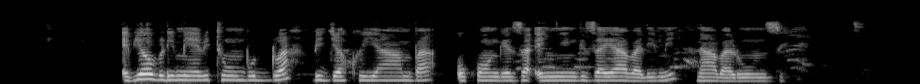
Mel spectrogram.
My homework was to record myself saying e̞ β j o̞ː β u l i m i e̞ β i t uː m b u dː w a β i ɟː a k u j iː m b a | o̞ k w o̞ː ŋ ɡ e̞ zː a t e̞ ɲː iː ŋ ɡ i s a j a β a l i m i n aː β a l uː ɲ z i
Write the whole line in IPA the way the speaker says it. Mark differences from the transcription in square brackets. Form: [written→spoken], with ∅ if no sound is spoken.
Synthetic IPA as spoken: e̞ β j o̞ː β u l i m i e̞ β i t uː m b u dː w a β i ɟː a k u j [iː→aː] m b a | o̞ k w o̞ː ŋ ɡ e̞ [zː→z] a [t→ʔ] e̞ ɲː iː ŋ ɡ i [s→z] a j a β a l i m i n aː β a l uː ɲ z i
